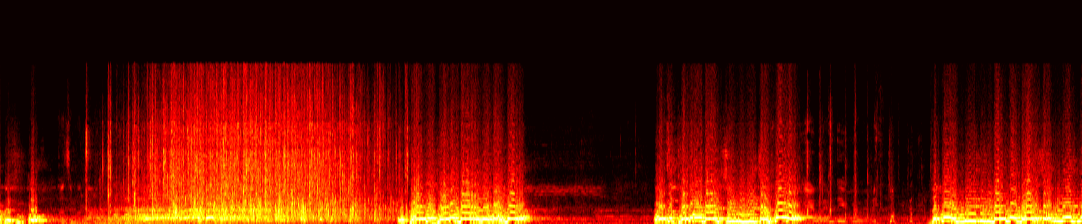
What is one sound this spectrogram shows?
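A young man speaks forcefully into a microphone over loudspeakers, in bursts with pauses.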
